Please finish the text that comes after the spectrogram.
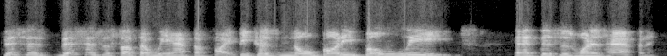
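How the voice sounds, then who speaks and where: A man rants with heat, sarcasm and plenty of swearing, his voice sitting fairly high for a man. The sound is thin and tinny, as if it came through a phone line. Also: expressive, normal speed, husky. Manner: heated, profane, sarcastic. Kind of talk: angry ranting monologue.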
